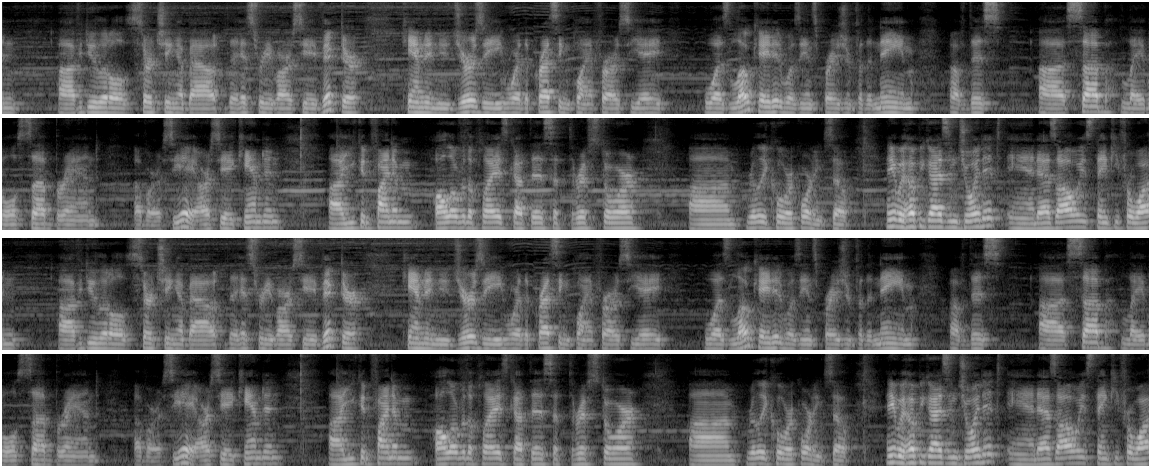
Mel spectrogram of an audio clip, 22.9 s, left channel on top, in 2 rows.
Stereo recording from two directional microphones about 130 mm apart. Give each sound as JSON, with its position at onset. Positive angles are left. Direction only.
{"t": 0.5, "sound": "speech", "side_deg": 20}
